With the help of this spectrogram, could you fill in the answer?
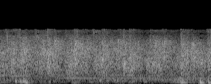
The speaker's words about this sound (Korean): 우리 뜨거운 사랑과 또 축복의 박수로 환영하도록 하겠습니다. 할렐루야. 우리 하나님께 감사의 박수 올려드립니다.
